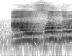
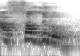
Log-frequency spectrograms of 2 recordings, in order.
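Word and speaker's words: الصَّدْر: সদর সদর এখন আল সদর না আস সদর আসদ আসদ্রু এলাম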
